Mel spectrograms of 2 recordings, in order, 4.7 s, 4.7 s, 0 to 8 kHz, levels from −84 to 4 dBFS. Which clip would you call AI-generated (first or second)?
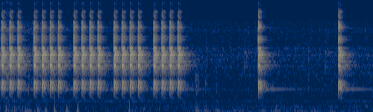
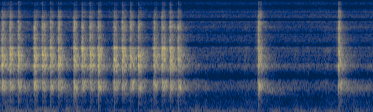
second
